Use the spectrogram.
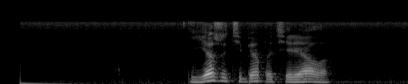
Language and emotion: Russian, neutral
